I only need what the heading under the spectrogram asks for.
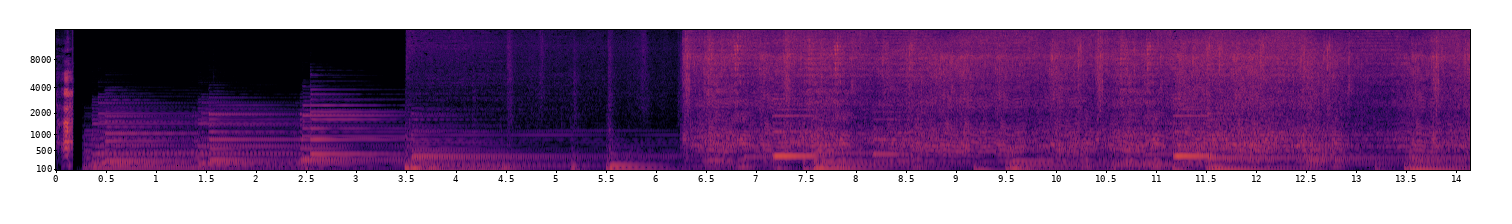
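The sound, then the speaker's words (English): A loud, continuous droning buzz like a swarm of bees, wavering in pitch and growing denser and harsher about halfway through, with no voices. “It's just that I've never been on a date with a swarm of bees before.”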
